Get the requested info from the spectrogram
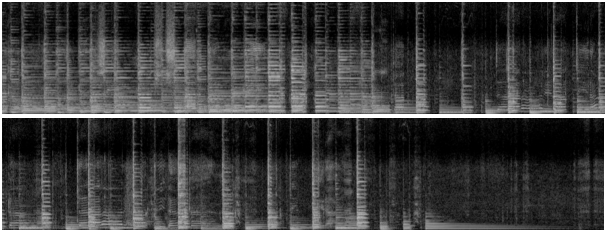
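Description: Grailton cutaway acoustic guitar strummed in a steady rhythm of chords, ending on a last chord that rings and slowly fades.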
